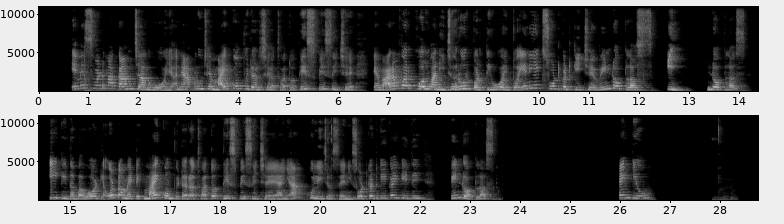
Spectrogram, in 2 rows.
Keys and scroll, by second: 11.7 alt+KP_1, 14.4 super+e, 22.6 super+e, 28.6 super+e.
